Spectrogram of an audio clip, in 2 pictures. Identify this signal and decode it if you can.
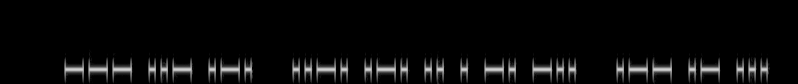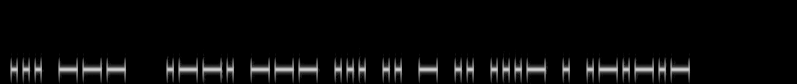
Morse code, heard as a keyed tone, about 20 wpm, 700 Hz. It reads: OUR FRIEND WAS SO POSITIVE.
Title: Sentences from Top 1000 Words - Review Part 5 - 20wpm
